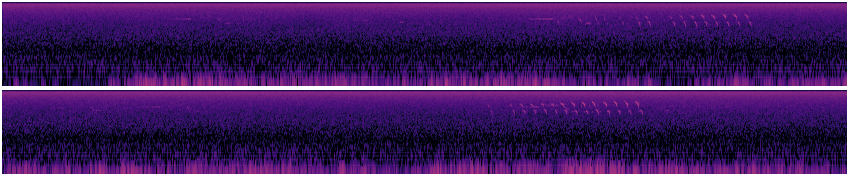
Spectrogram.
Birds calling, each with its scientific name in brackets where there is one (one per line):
American Pipit (Anthus rubescens)
White-crowned Sparrow (Zonotrichia leucophrys)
